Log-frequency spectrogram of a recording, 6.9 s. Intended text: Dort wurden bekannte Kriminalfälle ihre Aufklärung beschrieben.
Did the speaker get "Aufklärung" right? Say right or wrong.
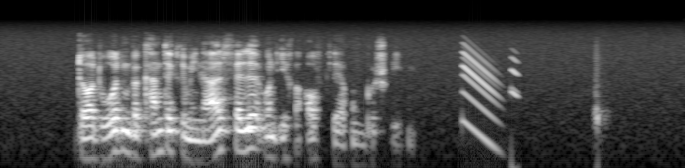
right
